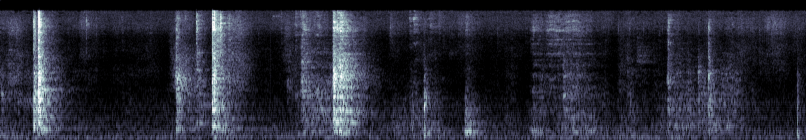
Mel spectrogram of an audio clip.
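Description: Metal baking pan knocking and scraping against the wire rack of a countertop electric oven as it is slid out. There are about half a dozen separate knocks and scrapes, the sharpest less than half a second in and a longer scrape a little past three seconds.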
